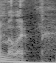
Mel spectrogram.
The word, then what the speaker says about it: Millar: It's written by Mark Millar or Mark Miller, depending on how you want to pronounce it. I go with Millar. A lot of people say Miller.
